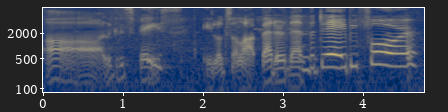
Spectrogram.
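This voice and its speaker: Slow-paced, high-voiced woman teaching children. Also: huge pitch swings, gravelly. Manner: sing-song, encouraging, teacherly. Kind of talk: animated children's read-aloud and counting lesson.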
